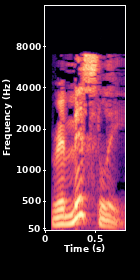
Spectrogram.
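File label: "remissly", British English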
